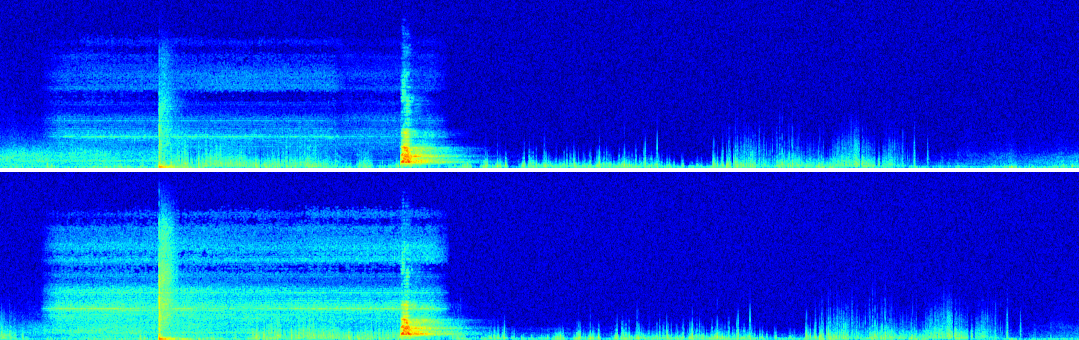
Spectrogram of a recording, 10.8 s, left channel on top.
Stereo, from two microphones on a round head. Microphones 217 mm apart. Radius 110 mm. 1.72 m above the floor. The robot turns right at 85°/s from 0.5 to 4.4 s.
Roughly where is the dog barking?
Centre.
